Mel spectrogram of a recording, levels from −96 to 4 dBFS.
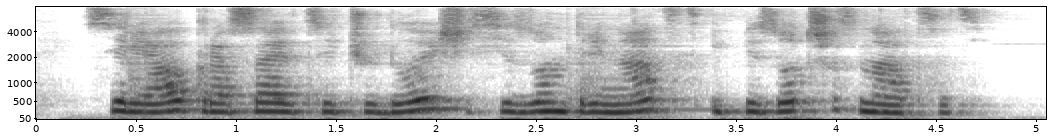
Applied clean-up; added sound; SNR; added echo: neural separator model SepFormer DNS4.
